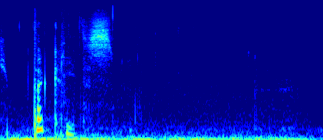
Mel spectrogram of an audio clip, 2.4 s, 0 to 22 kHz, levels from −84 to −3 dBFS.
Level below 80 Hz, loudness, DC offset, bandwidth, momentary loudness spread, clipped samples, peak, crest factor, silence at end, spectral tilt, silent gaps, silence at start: -46 dBFS; -40 LUFS; under 0.1%; 19 kHz; 20 LU; under 0.1%; -16 dBFS; 26 dB; 0 s; -4.5 dB/octave; none; 0 s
